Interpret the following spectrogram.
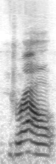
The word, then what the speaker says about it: Drow: They're Germanic dark elves, and Drow is how you pronounce. Is basically how the Germanic word is pronounced.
